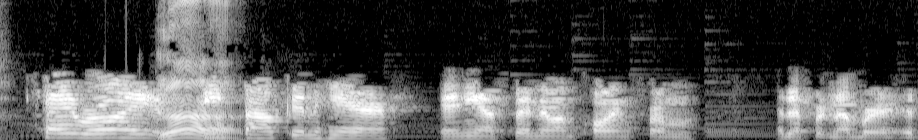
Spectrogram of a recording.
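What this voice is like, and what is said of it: Very loud voice. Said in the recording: “your voice is really loud”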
